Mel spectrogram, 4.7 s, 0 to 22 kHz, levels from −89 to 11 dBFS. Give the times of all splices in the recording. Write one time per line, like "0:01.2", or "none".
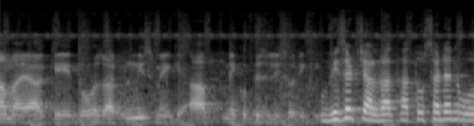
0:03.2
